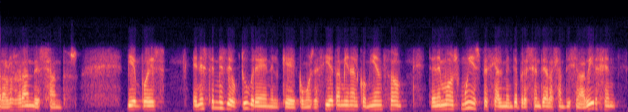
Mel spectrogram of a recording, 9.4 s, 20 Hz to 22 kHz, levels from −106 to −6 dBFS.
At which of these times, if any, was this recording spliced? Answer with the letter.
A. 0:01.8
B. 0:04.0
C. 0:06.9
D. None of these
D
